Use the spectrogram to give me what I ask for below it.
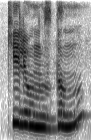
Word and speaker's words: Келуіңіздің: Палочка с точкой практически не читается. Келюныздын.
